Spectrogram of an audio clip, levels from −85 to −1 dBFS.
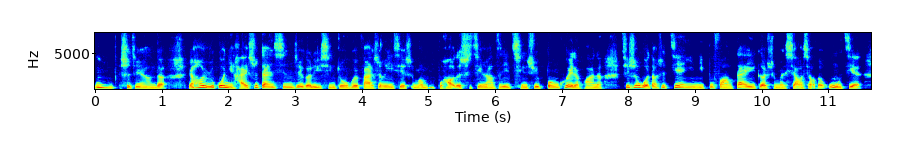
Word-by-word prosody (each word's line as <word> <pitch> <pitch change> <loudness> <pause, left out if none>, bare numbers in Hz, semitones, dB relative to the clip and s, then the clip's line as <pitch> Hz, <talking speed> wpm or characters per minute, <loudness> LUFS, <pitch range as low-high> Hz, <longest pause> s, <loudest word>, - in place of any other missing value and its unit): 嗯， 220 -5 +2
是 235 - -1
这 215 +1 -2
样 185 -4 -3
的。 165 - 0 0.3
然 210 +3 +1
后 270 +2 +6
如 235 -2 +5
果 260 +2 +7
你 235 -5 +4
还 190 - 0
是 280 - -1
担 220 -1 +3
心 220 0 -2
这 225 -2 +2
个 185 - +3
旅 160 -2 +1
行 155 +1 -7
中 180 +2 -1
会 185 -3 +2
发 175 +1 -1
生 185 -1 -2
一 175 - -2
些 175 0 -3
什 170 - -12
么 155 +1 -3 0.2
不 195 - -4
好 190 - 0
的 - - +2
事 185 - -10
情， 190 -1 -3
让 165 0 -3
自 180 - -7
己 185 -2 +1
情 170 -1 -6
绪 200 +5 -1
崩 200 +2 0
溃 235 -4 +3
的 160 -2 +1
话 170 +1 -5
呢， 165 -1 -4 0.3
其 245 - -1
实 280 +4 +3
我 280 -4 +6
倒 205 - -1
是 240 +3 -2
建 235 0 +1
议 205 - -3
你 170 -4 -4
不 230 - -4
妨 175 -5 -3
带 230 +1 +3
一 185 -4 0
个 190 +2 +4
什 190 -5 -11
么 160 +3 -4
小 190 - -3
小 195 - -4
的 305 -1 -2
物 235 -10 +1
件， 210 - 0
195 Hz, 315 characters per minute, -20 LUFS, 175-220 Hz, 0.3 s, 果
